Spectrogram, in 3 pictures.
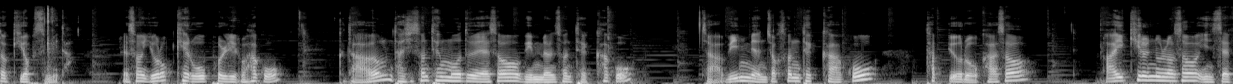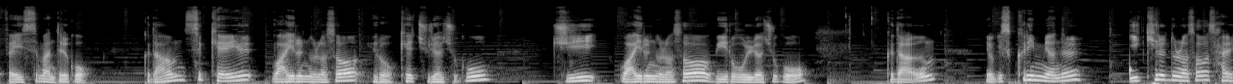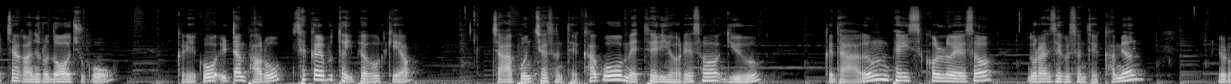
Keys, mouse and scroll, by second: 2.5 click, 3.1 middle click, 4.1 click, 5.0 click, 6.1 3, 6.3 click, 6.7 middle click, 7.0-7.7 scroll up 1, 7.7-8.1 scroll down 2, 8.1 middle click, 9.0 `, 9.9 shift+middle click, 10.2 scroll up 1, 11.0 scroll up 1, 11.0 i, 17.9 g, 20.8 Tab, 20.8 shift+middle click, 21.7 shift+middle click, 23.6 e, 26.1-26.6 scroll down 2, 27.0 click, 27.6 click, 28.1 click, 29.1 click, 30.5 click, 31.4 click, 33.5 click, 36.1 middle click.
